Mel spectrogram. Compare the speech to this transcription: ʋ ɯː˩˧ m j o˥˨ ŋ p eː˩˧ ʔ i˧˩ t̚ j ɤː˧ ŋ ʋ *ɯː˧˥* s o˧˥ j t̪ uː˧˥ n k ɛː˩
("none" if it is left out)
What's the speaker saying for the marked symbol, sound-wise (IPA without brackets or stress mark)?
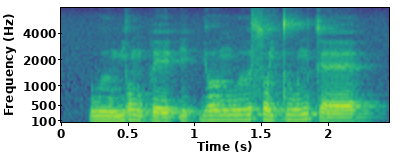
ɯː˧˥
